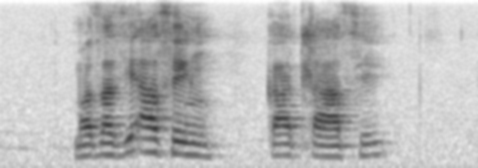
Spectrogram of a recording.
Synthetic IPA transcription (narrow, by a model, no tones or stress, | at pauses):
mat͡sʼat͡siaseŋ̩ | kʼat͡ɬʼaːsɪ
